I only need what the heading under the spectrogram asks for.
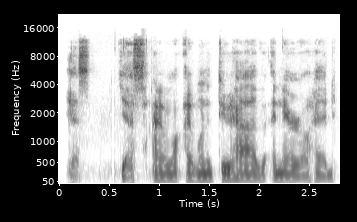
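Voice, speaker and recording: A man's voice: fairly low pitch, flat delivery, brisk, no room sound. Stammering easygoing man, dry sound. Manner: easygoing, hesitant, stammers and restarts. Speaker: guest commissioning a drawing. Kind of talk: casual chat.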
